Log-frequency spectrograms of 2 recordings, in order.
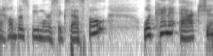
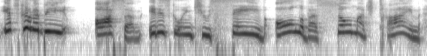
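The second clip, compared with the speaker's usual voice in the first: higher, glowing mock enthusiasm; all-out excited; 6 semitones higher than usual. Coach imitating a thrilled manager, higher and gushing. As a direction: gush about it like he did. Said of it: "he just went all out".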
